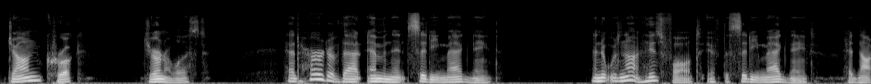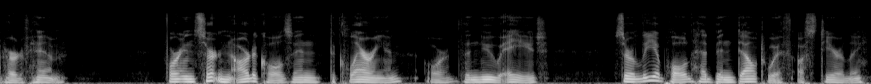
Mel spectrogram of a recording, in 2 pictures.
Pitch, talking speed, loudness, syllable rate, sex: 115 Hz, 150 wpm, -18 LUFS, 4.8 syllables/s, male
